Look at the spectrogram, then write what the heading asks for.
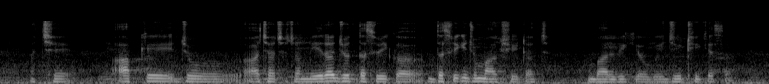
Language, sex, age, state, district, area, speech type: Urdu, male, 18-30, Delhi, North East Delhi, urban, spontaneous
